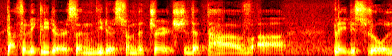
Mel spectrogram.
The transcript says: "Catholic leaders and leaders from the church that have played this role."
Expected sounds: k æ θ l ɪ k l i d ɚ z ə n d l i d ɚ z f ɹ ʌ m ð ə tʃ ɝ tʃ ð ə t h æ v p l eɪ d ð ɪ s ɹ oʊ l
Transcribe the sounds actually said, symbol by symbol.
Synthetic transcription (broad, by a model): k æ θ l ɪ k l i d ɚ s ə n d l i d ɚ s f ɹ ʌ m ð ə tʃ ɝ tʃ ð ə t h æ v p l eɪ d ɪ s ɹ oʊ l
